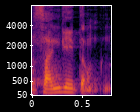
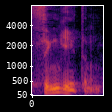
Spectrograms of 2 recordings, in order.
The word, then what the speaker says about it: Geetham: For once and all, in Kodambakam there was always a confusion how to pronounce his name. In Tamil Nadu, he used to get very upset because say, Mr. Sangeetham. No, it is Geetham, please.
